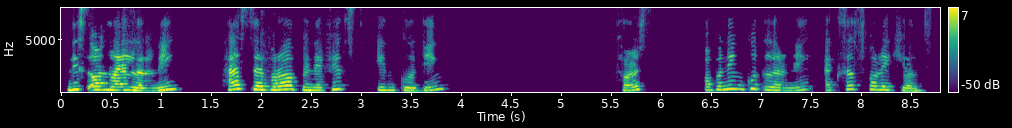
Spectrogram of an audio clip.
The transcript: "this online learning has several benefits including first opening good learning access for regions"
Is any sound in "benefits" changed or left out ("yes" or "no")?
no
